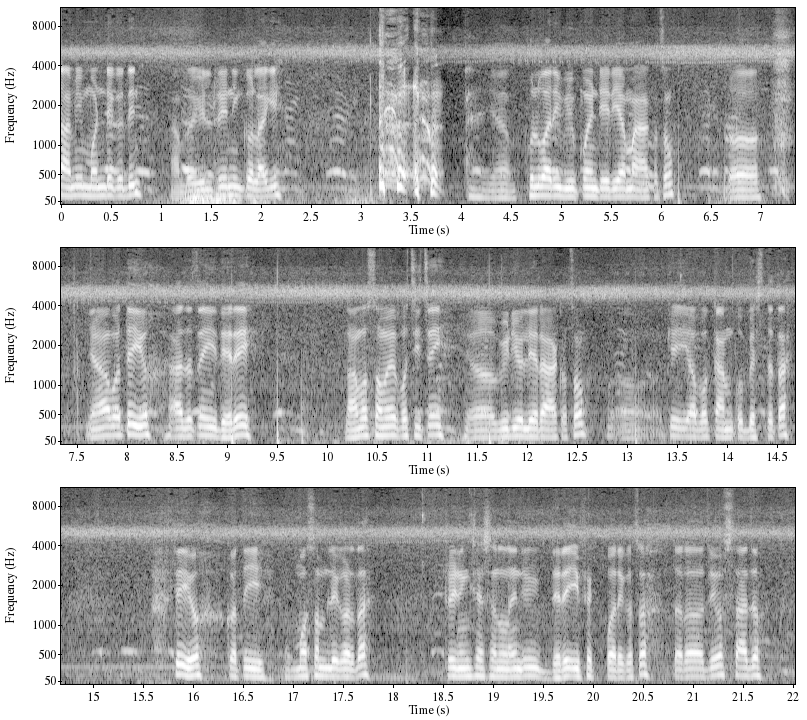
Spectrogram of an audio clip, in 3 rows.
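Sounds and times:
man talking: 0.0s - 3.0s, 4.0s - 17.8s, 18.4s - 21.9s
high-pitched insect chorus: 0.0s - 22.0s.

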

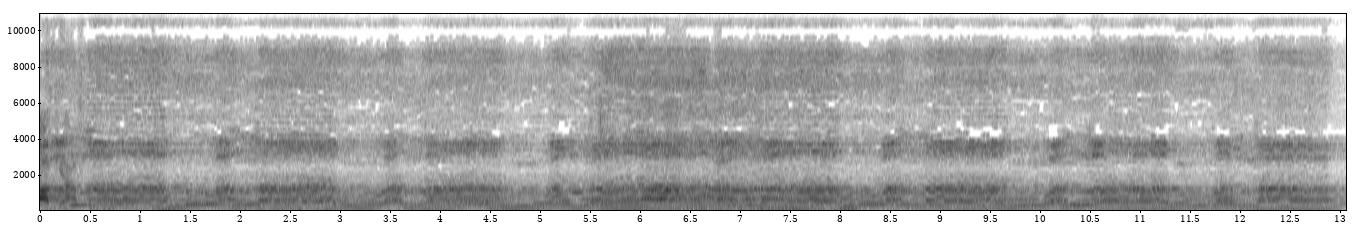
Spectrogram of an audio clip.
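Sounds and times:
background music: 0.0s - 13.0s
devotional vocal chant: 0.0s - 13.0s.

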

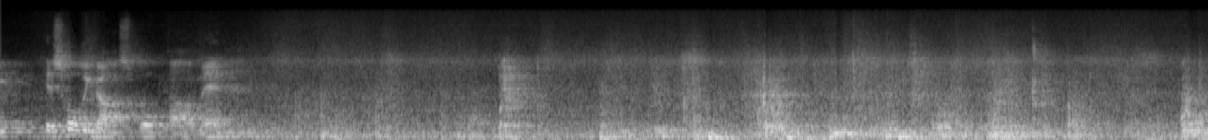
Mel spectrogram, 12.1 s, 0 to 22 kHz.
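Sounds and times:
low rumbling room noise: 0.0s - 12.0s.

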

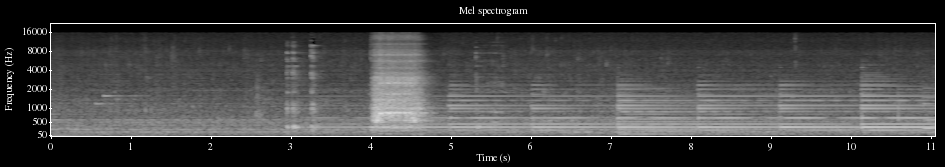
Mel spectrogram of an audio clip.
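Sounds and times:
coffee grinder motor running: 4.0s - 4.8s.

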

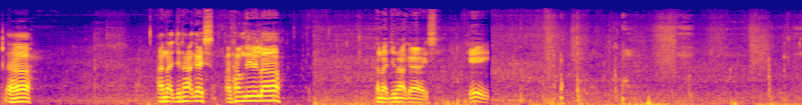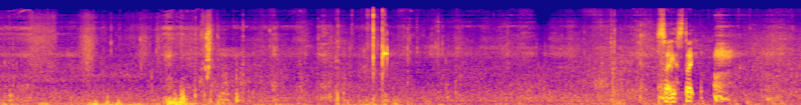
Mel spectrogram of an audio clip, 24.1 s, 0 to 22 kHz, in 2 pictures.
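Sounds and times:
water moving around kayak: 0.8s - 24.0s
wind buffeting microphone: 4.7s - 24.0s
knocks and clicks of gear: 6.8s - 9.4s, 14.9s - 18.8s.

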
